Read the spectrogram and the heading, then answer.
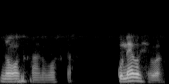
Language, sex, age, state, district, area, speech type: Assamese, male, 18-30, Assam, Sivasagar, rural, conversation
